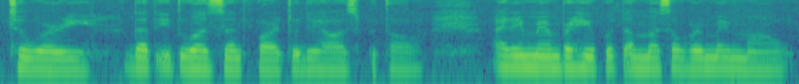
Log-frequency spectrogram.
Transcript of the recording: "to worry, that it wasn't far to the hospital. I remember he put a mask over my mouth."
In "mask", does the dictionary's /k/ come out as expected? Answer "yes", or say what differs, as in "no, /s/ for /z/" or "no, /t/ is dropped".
no, /k/ is dropped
